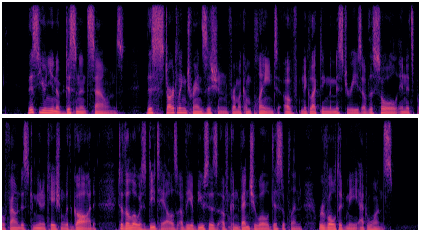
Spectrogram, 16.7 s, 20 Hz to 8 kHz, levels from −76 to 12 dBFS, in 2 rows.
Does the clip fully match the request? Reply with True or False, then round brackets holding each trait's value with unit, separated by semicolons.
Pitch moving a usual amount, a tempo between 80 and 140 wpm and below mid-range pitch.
True (4.8 semitones; 135 wpm; 100 Hz)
